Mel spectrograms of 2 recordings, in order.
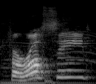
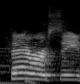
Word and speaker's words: Ferroseed: Because I pronounce it the way that most Pokemon fans don't like. That's right, I call it Ferroseed and Ferrothorn. Not Pharaohseed and Pharaohthorn.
